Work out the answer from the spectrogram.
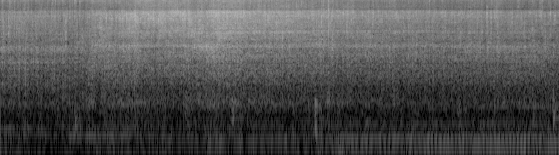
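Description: Onions and red pepper frying in curry sauce in a steel frying pan, sizzling steadily while being stirred with a wooden spatula. The sizzle swells about two seconds in and eases slightly toward the end.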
